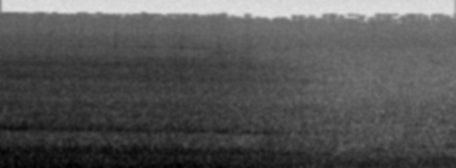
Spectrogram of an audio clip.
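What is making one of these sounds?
A loud hiss of air fades away.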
